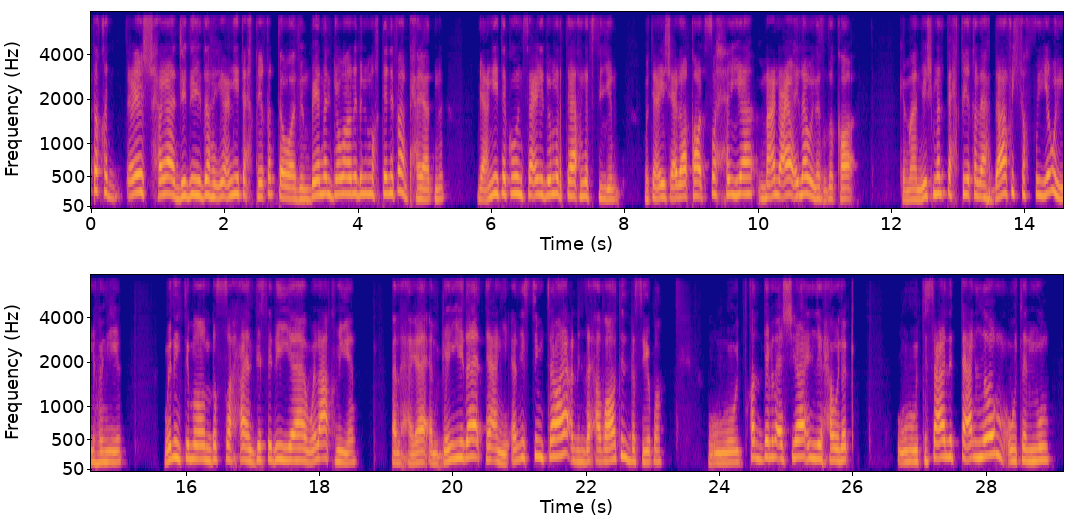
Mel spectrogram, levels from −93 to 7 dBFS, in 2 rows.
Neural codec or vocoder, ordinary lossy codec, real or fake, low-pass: codec, 16 kHz, 1 kbps, FreqCodec, larger model; none; fake; 7.2 kHz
